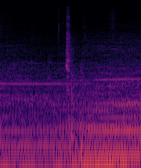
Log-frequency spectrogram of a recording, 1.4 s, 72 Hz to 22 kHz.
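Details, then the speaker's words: RV 3700 W generator running a Coleman Mach 15 15,000 BTU air conditioner fitted with a Supco SPP6 hard-start capacitor: steady low drone that rises in pitch and loudness as the AC fan comes on and the load hits. "as soon as we hear the fan come on and the generator ramp up I'm going to show you guys the voltage"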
